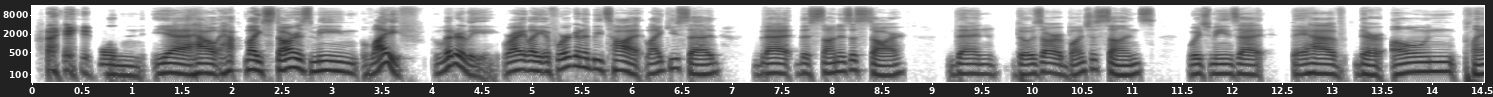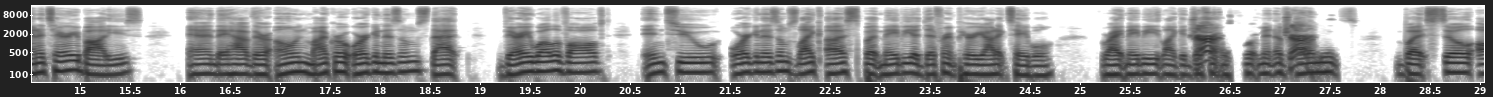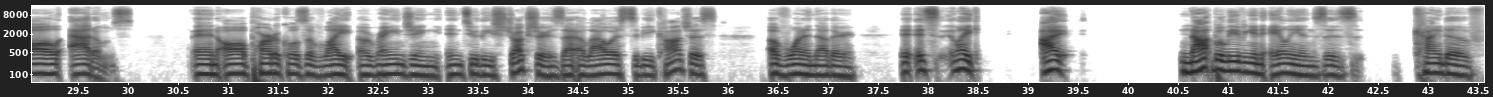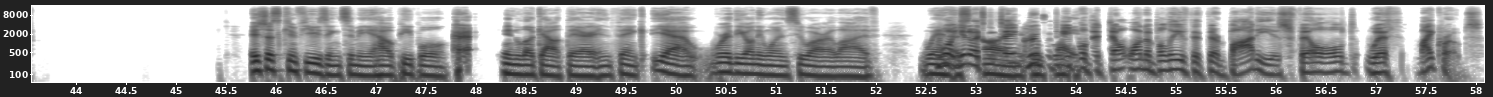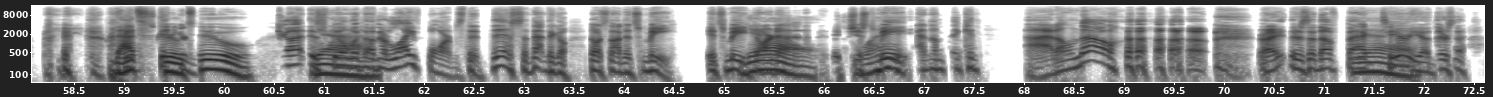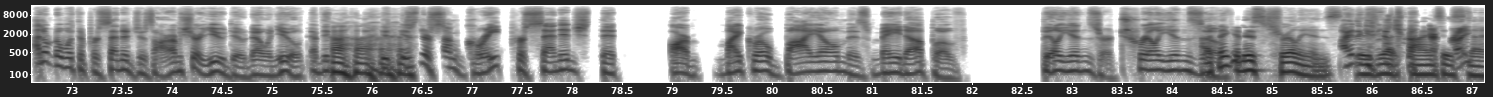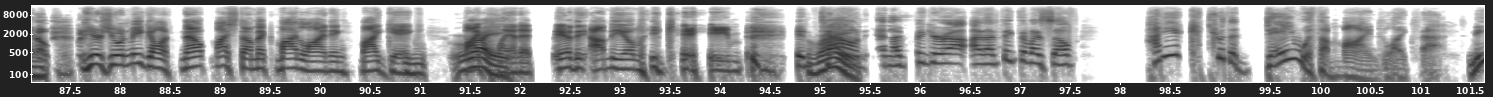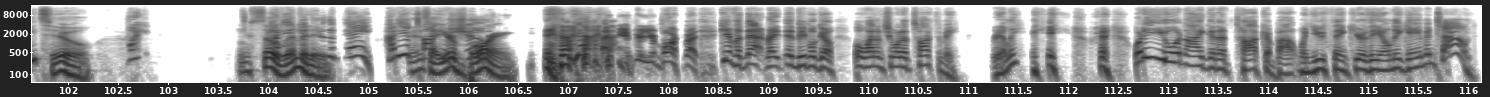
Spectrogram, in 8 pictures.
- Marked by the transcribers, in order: laughing while speaking: "Right"; other background noise; laughing while speaking: "Eh"; tapping; chuckle; laughing while speaking: "right?"; laugh; chuckle; laughing while speaking: "it is trillion"; laughing while speaking: "only game"; laughing while speaking: "you you're boring, but"; laugh; laugh; laughing while speaking: "R"
- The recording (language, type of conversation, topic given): English, unstructured, How do you feel when you see a starry night sky?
